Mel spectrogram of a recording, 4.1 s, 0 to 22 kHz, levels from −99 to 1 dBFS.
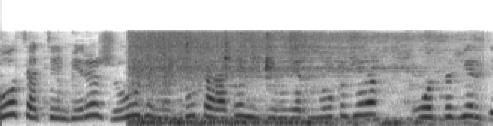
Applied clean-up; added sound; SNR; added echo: classical method WPE with log-MMSE.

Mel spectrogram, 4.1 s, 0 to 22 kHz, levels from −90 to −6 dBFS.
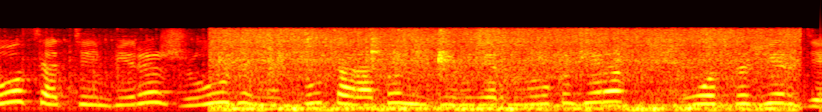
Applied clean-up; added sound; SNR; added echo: none; Drip / Rain; -1 dB; reverberation time 1.2 s.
